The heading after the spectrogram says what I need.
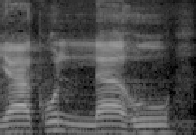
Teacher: Nun ketemu lam langsung masuk ke lam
